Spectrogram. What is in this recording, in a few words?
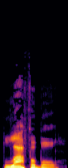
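"laughable", English word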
